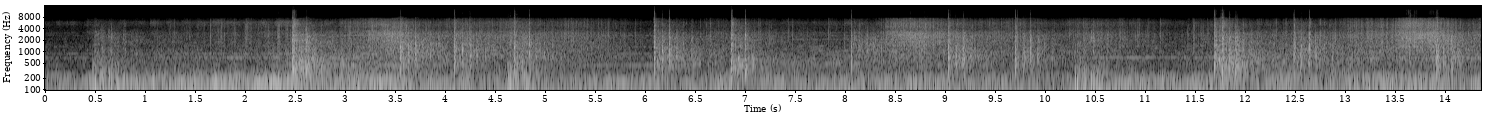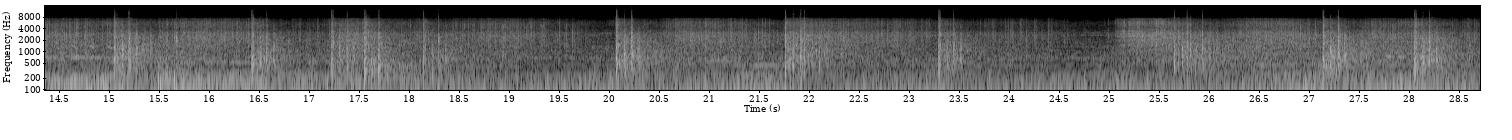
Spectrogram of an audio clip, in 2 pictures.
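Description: Fireworks display: aerial shells bursting in a run of sharp bangs every second or two, with hissing and crackling between the reports.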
